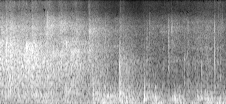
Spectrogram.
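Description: An audience claps together in a dense, crackling burst of applause that holds steady for several seconds and eases slightly toward the end, with scattered sharper individual claps and no speech.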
